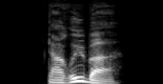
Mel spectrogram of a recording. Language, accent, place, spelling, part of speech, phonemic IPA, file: German, Germany, Berlin, darüber, adverb, /daˈʁyːbɐ/, De-darüber.ogg
- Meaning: 1. above, above it/this/that 2. about it/this/that (concerning a matter) 3. over, over it/this/that, thereover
